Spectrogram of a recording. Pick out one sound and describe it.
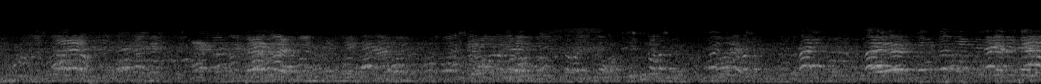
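Young men call out to each other from a distance outdoors.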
